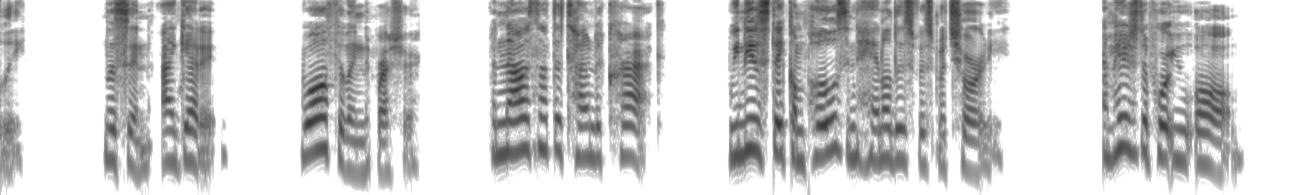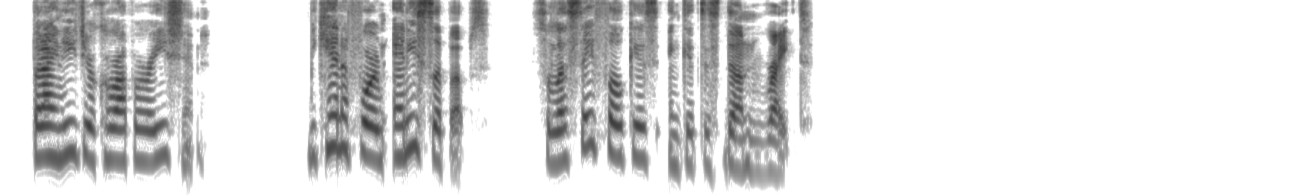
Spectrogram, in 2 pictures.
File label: Serious and Calm Female Character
